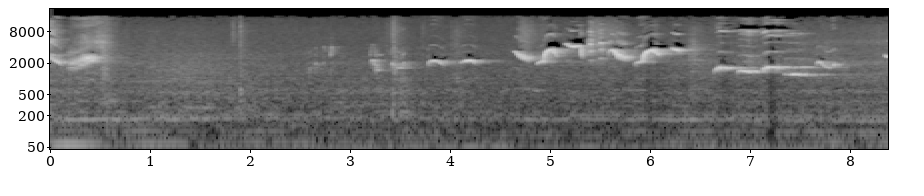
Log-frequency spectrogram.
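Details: A moulting Chinese hwamei sings a rich, varied run of loud whistled phrases, rising and falling slides repeated rapidly, with a low hum underneath.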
